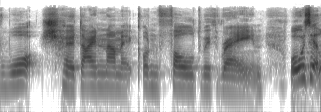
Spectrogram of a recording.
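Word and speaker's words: Raihn: to pronounce his name is it Rain r rain rain okay I didn't realize that it was I get some people being like is it Ryan and now I understand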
